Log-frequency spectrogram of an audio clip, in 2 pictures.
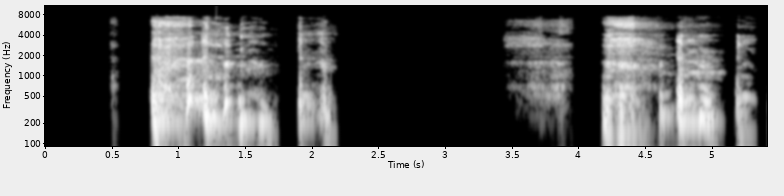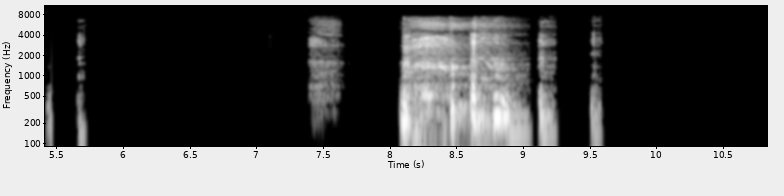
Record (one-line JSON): {"three_cough_length": "10.8 s", "three_cough_amplitude": 31059, "three_cough_signal_mean_std_ratio": 0.35, "survey_phase": "beta (2021-08-13 to 2022-03-07)", "age": "65+", "gender": "Female", "wearing_mask": "No", "symptom_none": true, "symptom_onset": "9 days", "smoker_status": "Never smoked", "respiratory_condition_asthma": false, "respiratory_condition_other": false, "recruitment_source": "REACT", "submission_delay": "3 days", "covid_test_result": "Negative", "covid_test_method": "RT-qPCR", "influenza_a_test_result": "Negative", "influenza_b_test_result": "Negative"}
